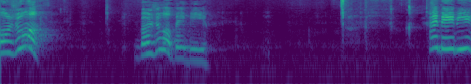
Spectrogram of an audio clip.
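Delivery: talking with mouth full. Eating a burger, greeting someone, talking while chewing. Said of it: "Sorry for chewing like that".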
